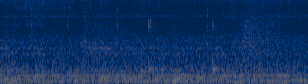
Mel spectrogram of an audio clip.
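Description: A kitchen tap runs steadily in a sink during cooking prep, a constant close hiss of flowing water with no voices.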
